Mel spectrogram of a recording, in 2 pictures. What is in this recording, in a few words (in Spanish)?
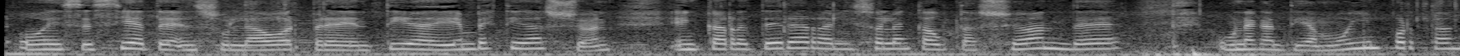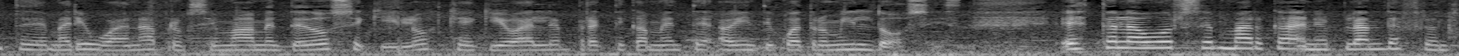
Cuña; Gobernadora Copiapó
